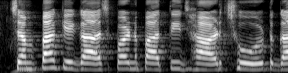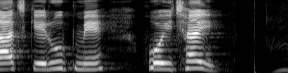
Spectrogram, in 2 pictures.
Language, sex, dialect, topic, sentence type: Magahi, male, Western, agriculture, statement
